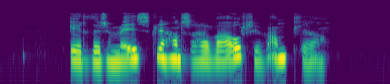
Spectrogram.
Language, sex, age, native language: Icelandic, female, 20-29, Icelandic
